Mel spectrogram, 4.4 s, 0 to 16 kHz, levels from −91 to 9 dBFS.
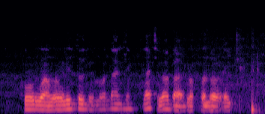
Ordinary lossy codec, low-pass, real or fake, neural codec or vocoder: Opus, 24 kbps; 7.2 kHz; fake; codec, 16 kHz, 4 kbps, FunCodec, trained on LibriTTS, 50 frames a second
